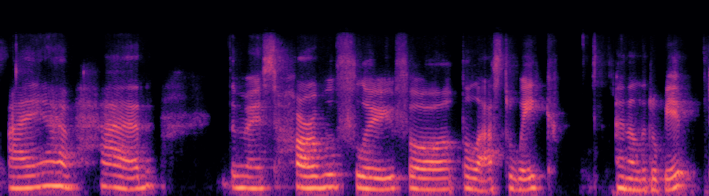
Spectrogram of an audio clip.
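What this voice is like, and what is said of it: Husky, croaky voice. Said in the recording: “my voice is a little bit huskier than normal ... my voice has been really croaky”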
